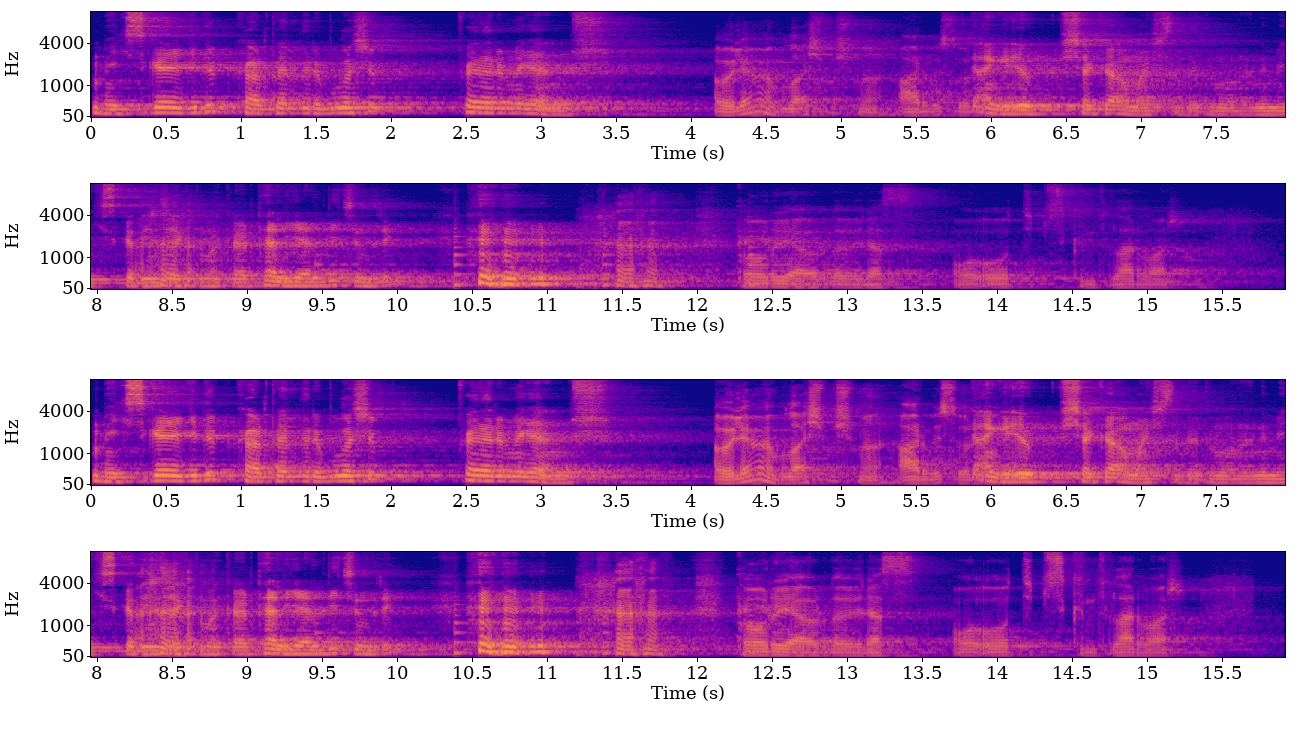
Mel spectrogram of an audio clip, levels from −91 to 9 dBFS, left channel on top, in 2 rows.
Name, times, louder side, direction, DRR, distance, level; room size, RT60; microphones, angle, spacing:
voice 1, 0.0-2.0 2.5-3.5 5.9-11.1 12.3-12.4, right 2 dB, 25° right, 9 dB, 0.9 m, -24 dB
voice 2, 4.2-6.1 8.2-8.8 11.2-13.4 13.7-15.2 15.5-15.6, right 4 dB, 50° right, 12 dB, 0.8 m, -32 dB
sound 1, 8.5-8.7 9.4-9.6 10.4-10.6 11.4-11.5 12.3-12.6, left 1 dB, 10° left, 1.0 m, -38 dB
27.5 x 18.5 x 6.3 m, 2.4 s
head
